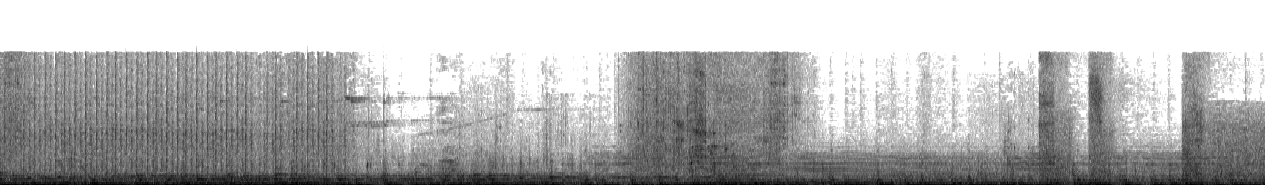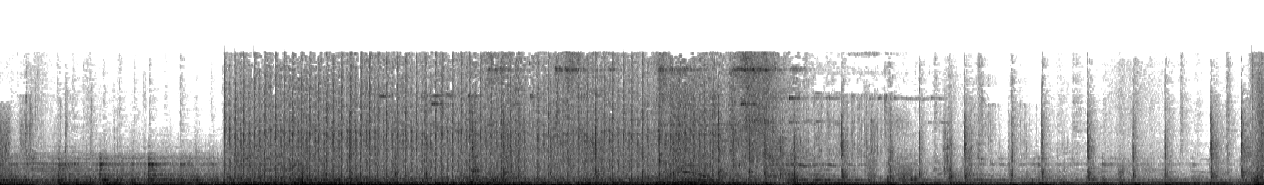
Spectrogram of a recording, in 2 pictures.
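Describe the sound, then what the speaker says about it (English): Automatic turrets fire in the game inFAMOUS Second Son, producing long sustained bursts of rapid gunfire mixed with booming impacts and rumble, loud and continuous throughout. "This is gonna be awesome! Automatic turrets!"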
